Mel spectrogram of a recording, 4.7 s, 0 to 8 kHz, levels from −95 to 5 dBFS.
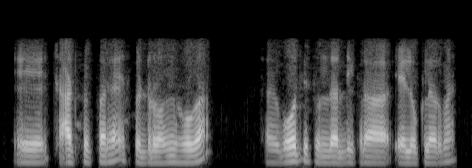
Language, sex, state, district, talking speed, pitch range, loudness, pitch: Hindi, male, Uttar Pradesh, Etah, 230 wpm, 105-110 Hz, -24 LUFS, 105 Hz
